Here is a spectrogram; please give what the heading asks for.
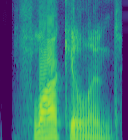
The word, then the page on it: flocculent: American English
